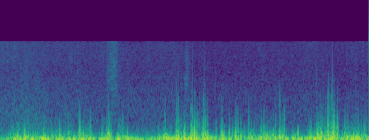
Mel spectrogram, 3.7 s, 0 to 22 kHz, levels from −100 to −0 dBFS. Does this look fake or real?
real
